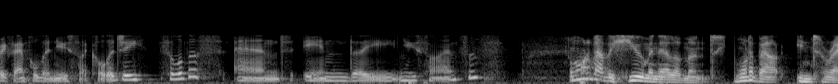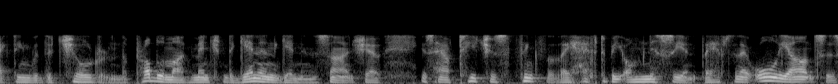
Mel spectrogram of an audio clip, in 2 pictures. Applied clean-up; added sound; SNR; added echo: none; none; none; none.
